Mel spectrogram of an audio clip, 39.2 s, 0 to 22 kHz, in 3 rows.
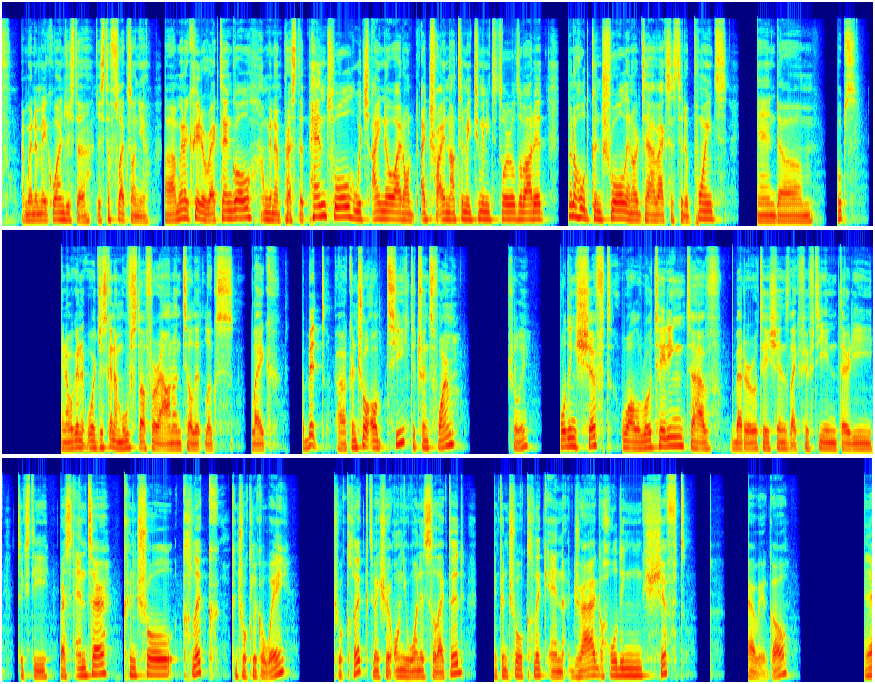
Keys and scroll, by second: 4.6 shift+p, 13.0 ctrl+z, 18.7 alt+space, 19.4 alt+t, 20.7 t, 27.2 Return.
